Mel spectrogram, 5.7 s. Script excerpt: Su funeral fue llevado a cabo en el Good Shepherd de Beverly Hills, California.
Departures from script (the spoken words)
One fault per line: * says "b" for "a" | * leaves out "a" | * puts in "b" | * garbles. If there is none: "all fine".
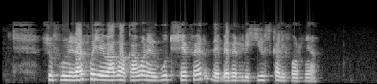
all fine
